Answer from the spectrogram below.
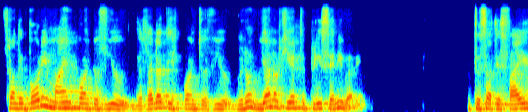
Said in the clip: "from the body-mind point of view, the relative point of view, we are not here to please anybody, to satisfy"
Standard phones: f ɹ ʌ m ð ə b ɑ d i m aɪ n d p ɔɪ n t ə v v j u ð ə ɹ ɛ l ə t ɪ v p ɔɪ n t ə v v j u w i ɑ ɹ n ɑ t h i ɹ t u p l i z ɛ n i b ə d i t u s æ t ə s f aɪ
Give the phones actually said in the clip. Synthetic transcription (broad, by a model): f ɹ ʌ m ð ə b ɑ d i m aɪ n d p ɔɪ n t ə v v j u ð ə ɹ ɛ l ə t ɪ v p ɔɪ n t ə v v j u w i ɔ w n ɑ t h i ɹ t u p l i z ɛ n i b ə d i t u s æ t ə s f aɪ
